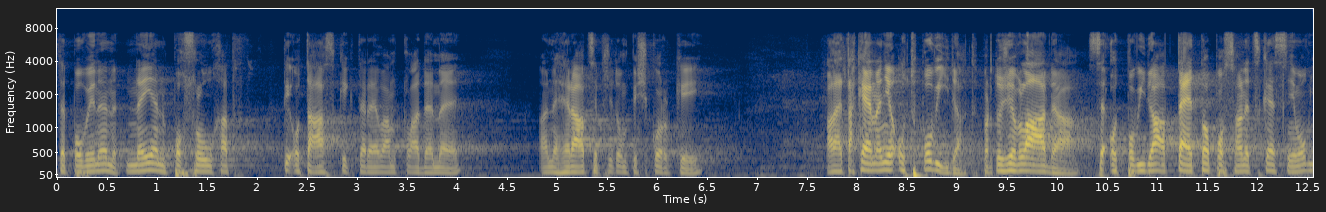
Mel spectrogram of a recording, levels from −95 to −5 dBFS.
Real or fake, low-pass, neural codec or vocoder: real; 7.2 kHz; none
